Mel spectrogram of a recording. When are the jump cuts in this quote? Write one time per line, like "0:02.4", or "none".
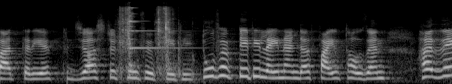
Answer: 0:01.0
